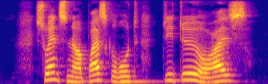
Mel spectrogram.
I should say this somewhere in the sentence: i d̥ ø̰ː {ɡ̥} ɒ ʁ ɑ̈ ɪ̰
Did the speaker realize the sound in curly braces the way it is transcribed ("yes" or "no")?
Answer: no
